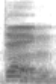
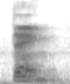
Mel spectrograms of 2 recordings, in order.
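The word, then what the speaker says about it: 땡: playing with language now the pronunciation of Deng is similar to Thang I was just I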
